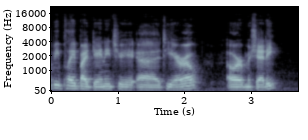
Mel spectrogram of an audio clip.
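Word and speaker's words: Trejo: Well, either way, I would be played by Danny uh Tiierro or Machete. Danny, Leonardo DiCaprio. Yeah, I I don't know how to say his name. I think it's Treyo.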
